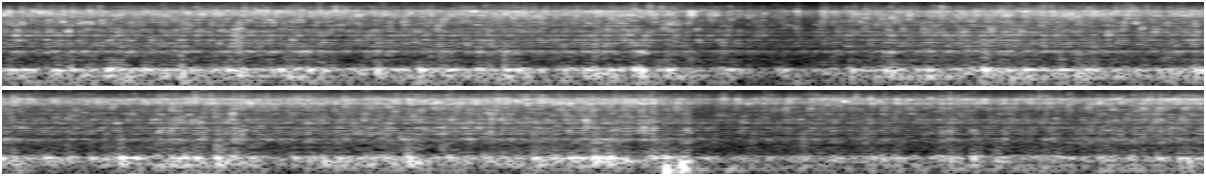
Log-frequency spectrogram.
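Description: Tap water pouring in a steady stream into the plastic wash tub of a Zeny portable twin-tub washing machine, splashing onto the pulsator as the tub fills.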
